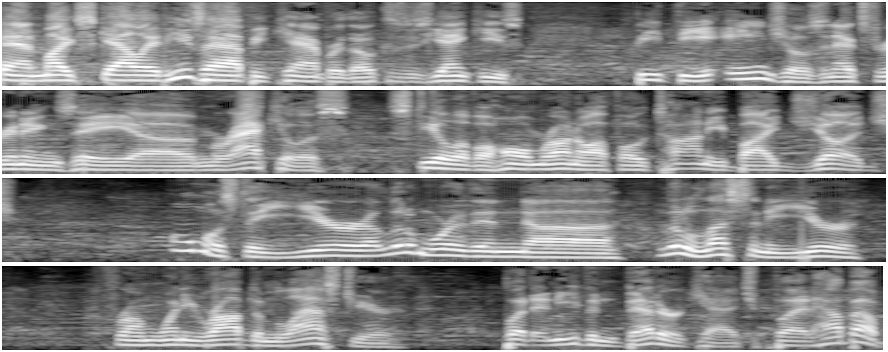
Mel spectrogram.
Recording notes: SPORTSXRADIO ON HUMP DAY AT STEINERS PUB. "Live" from #SteinersPub. In Steiner's Pub for hour #2.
